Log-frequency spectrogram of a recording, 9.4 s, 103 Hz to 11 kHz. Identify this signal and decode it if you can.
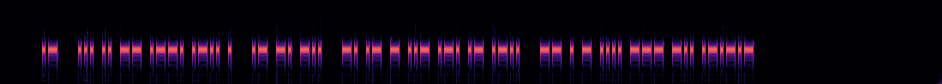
Morse code, heard as a keyed tone, about 40 wpm, 700 Hz. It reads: A SIMPLE AND NATURAL METHOD.
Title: Sentences from Top 1000 Words - Review Part 4 - 40wpm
